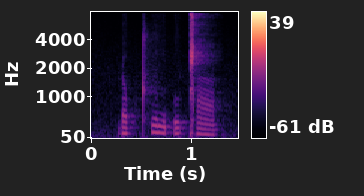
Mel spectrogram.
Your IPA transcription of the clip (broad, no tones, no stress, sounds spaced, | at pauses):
ɽ ʌ p tʰ ɯ n ʔ u ǁ a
